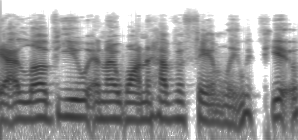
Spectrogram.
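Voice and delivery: ordinary delivery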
